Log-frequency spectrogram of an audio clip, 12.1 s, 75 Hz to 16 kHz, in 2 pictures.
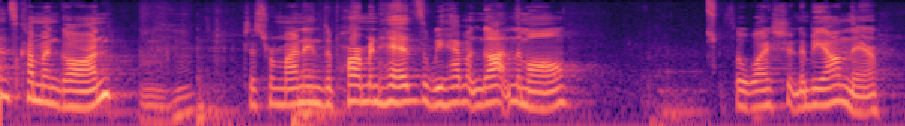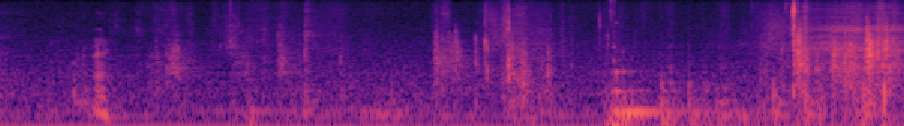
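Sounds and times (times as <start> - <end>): paper sheets rustling: 6.9 - 10.1, 10.8 - 12.0.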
